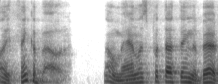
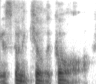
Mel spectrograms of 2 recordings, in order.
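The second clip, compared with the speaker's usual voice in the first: ordinary talk, nothing marked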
